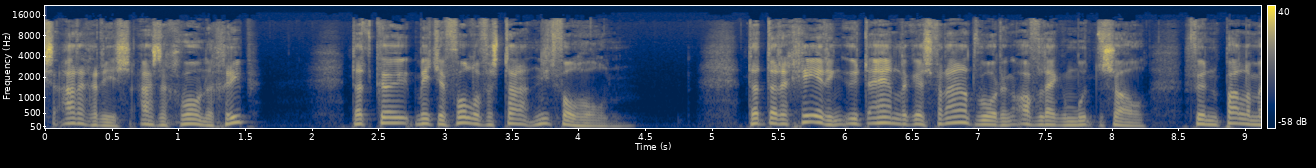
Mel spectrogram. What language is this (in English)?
Dutch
